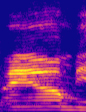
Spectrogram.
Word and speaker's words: Pham: Pham? Is that how you pronounce it? P Tommy Pham? Yeah. Pham, yeah.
